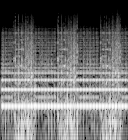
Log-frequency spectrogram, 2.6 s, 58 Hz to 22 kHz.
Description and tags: short machine rhythm
Casio CA110 circuit bent and fed into mic input on Mac. Trimmed with Audacity. No effects.
Bent, Casio, Circuit, Hooter, Table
